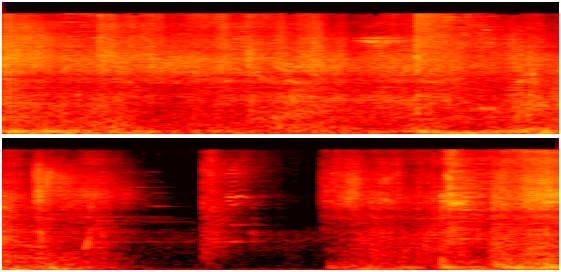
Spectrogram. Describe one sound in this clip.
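Game sound effects of blows and magic impacts hit in quick bursts.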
